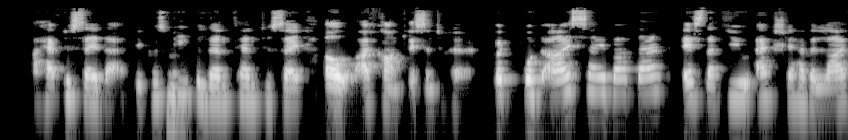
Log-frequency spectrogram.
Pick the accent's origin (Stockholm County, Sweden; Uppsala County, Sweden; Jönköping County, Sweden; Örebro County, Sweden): Stockholm County, Sweden; Stockholm; English is a second language; And yeah. I'm actually from Sweden, Stockholm, the capital of Sweden. So if I speak strangely, that is why.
